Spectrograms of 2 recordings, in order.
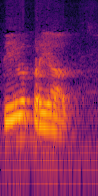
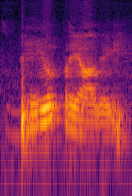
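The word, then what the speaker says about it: Devaprayag: So, later on, this place became Deva Prayag, to be very simple. But if you are Tamilian, then you will pronounce as Deva Prayagai. So, all N, I, all comes at the end.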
